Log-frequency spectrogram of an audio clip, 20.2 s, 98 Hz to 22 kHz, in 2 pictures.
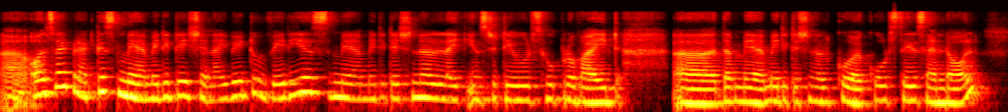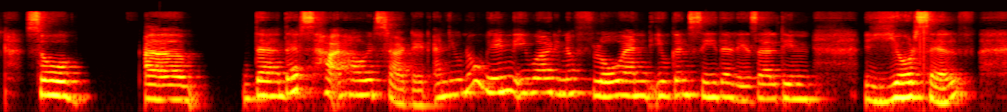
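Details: Adult woman who stammers, a real speaker whose stammering began at age 13 or 14 and who practices yoga and deep breathing; stammering.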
